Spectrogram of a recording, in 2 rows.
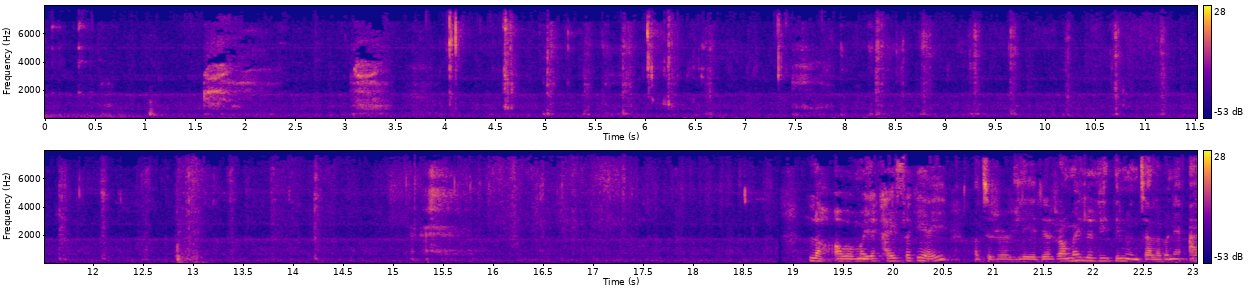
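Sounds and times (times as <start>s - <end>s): person chewing: 3.8s - 15.9s
small clicks and mouth sounds: 4.0s - 12.6s.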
